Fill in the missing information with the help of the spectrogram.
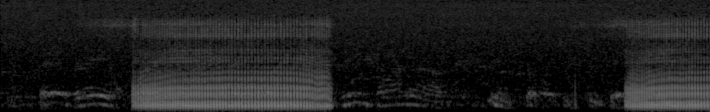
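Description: Two long, loud, fluttering snores with a buzzing vibration, separated by softer whistling breath noises through the nose; a dog snoring.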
